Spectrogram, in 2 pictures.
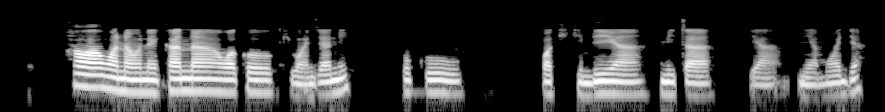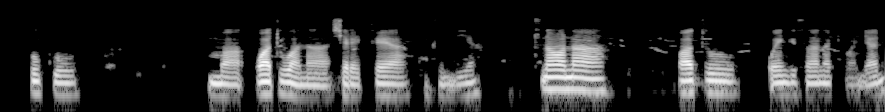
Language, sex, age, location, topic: Swahili, male, 25-35, Nakuru, government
